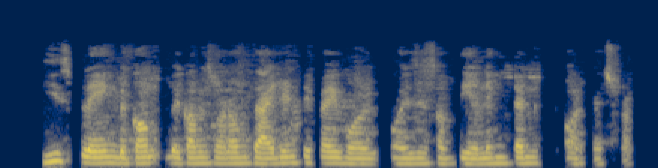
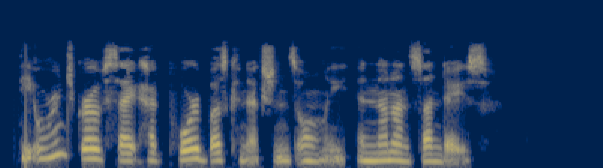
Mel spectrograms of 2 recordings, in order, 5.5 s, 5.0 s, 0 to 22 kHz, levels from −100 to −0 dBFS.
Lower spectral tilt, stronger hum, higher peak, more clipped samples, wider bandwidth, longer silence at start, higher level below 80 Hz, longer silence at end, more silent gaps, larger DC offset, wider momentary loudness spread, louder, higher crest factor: about the same, -6 dB/octave vs -5 dB/octave; neither; first, -4 dBFS vs -12 dBFS; neither; about the same, 7.6 kHz vs 7.6 kHz; first, 0.35 s vs 0.2 s; about the same, -62 dBFS vs -66 dBFS; second, 0.25 s vs 1 s; first, 0.61-0.67 s, 3.16-3.25 s, 4.54-4.70 s, 4.90-4.94 s vs 1.36-1.41 s, 2.92-2.96 s; neither; about the same, 11 LU vs 9 LU; first, -22 LUFS vs -30 LUFS; about the same, 18 dB vs 18 dB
